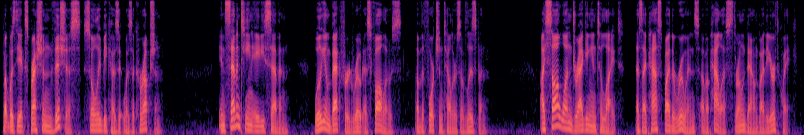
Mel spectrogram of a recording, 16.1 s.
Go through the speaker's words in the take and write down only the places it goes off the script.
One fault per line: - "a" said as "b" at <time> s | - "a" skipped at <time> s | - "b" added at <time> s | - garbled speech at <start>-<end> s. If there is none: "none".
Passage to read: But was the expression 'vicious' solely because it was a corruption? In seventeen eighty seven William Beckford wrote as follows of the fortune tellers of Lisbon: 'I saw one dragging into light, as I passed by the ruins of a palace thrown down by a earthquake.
- "a" said as "the" at 15.3 s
